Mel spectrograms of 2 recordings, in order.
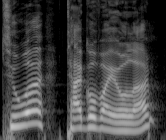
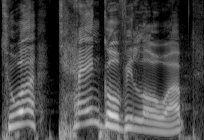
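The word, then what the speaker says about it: Tagovailoa: of the miami quarterback his name is tua tagoviola tu a tag o v lo a yet you two regularly and continuously mispronounced it at prince pronounced it when you say tua tango viloa there's no tango in his name takes two tango it's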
